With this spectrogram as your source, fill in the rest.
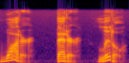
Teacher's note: The t in the middle often sounds more like a soft d. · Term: flapping, flapping sound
